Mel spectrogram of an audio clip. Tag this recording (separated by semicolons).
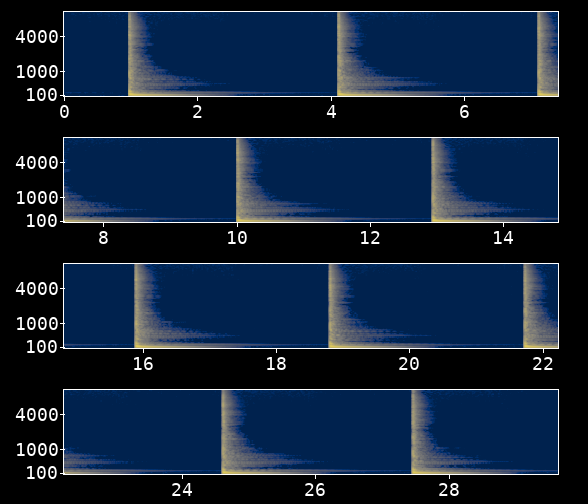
drum; drums; percussion; hit; tom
